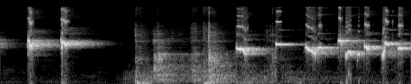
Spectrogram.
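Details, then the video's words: Sooty-headed bulbul with a fast, dense song without pauses that includes straw-headed bulbul variations, used as a master recording for training caged birds and luring wild ones. Clear whistled notes and slurred phrases follow a brief rustling, noisy stretch. "Kicau Trucuk T-rex Speed Rapat Tanpa jeda Losss variasi Cucak Rowo"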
